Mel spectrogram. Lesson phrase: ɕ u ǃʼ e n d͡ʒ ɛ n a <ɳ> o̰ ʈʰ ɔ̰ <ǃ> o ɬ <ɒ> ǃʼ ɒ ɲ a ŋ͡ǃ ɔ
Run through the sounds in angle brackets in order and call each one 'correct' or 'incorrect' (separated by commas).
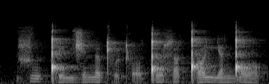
incorrect, correct, incorrect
